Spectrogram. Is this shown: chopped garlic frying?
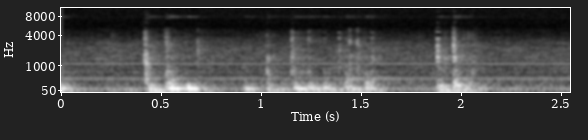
no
